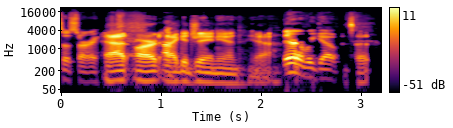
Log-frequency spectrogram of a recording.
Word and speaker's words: Aghajanian: last name that I already forgot how to pronounce. So sorry. At Art Aghajanian.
